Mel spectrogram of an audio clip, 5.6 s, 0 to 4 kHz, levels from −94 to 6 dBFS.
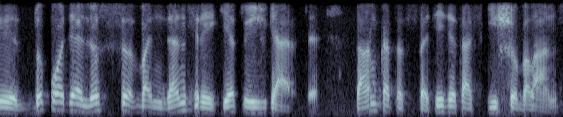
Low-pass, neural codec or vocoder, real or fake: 3.6 kHz; none; real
